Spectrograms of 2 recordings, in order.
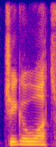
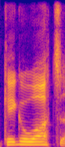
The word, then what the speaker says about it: gigawatt: according to I'm DB jigawatts was mispronounced from gigawatt and this was due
